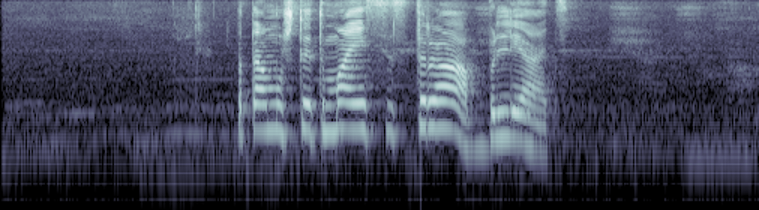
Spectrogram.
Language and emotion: Russian, angry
